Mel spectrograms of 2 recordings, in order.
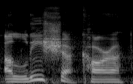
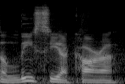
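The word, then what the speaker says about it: Alessia Cara: Franklin I apologized and you pronounced that Alisha Cara it's Elysia Cara the halftime performer from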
